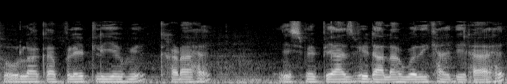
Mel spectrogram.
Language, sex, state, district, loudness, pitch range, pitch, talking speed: Hindi, male, Chhattisgarh, Bastar, -16 LUFS, 110-120 Hz, 115 Hz, 190 wpm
